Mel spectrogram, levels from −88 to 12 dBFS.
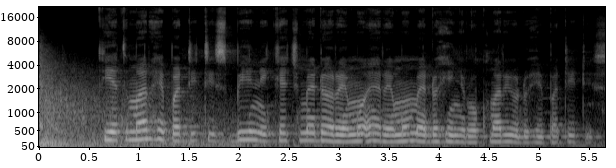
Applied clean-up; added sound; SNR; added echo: none; Boom; 10 dB; none.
